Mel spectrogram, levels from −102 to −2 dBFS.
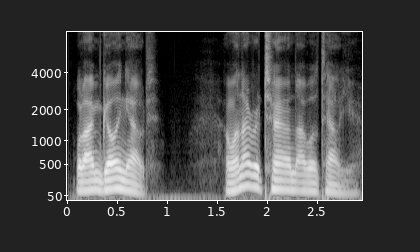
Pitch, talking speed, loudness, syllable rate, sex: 110 Hz, 265 wpm, -16 LUFS, 6.6 syllables/s, male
